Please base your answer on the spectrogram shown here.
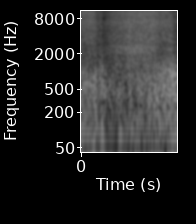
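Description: Wind buffets a microphone beside a flowing river current, a steady broadband rush with no pauses and no voices, close and fairly loud throughout.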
